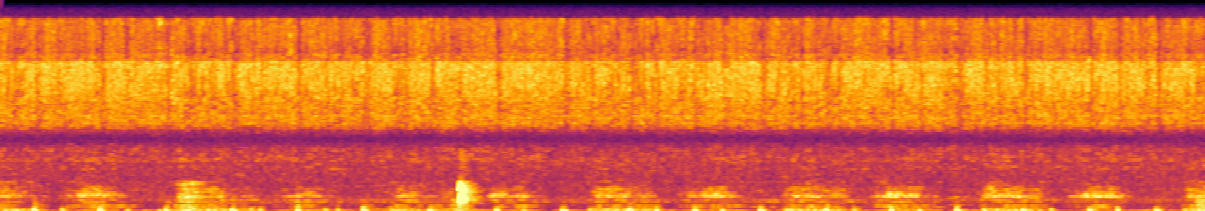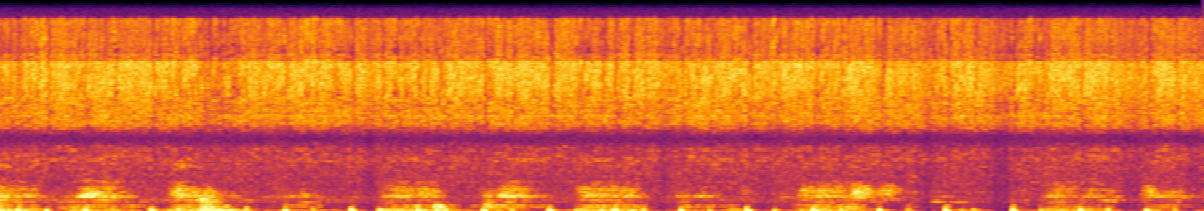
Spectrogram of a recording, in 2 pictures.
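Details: Fast, pounding heartbeat with quick, hard breathing after exercise: a normal racing heart, sinus tachycardia.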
